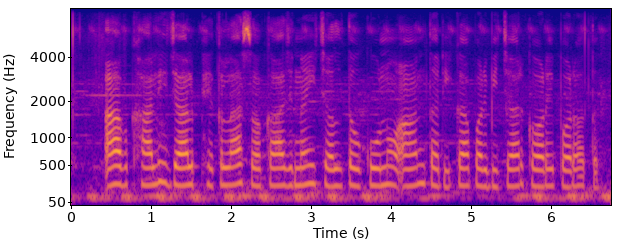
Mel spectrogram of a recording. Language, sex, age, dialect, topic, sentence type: Maithili, female, 18-24, Bajjika, agriculture, statement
